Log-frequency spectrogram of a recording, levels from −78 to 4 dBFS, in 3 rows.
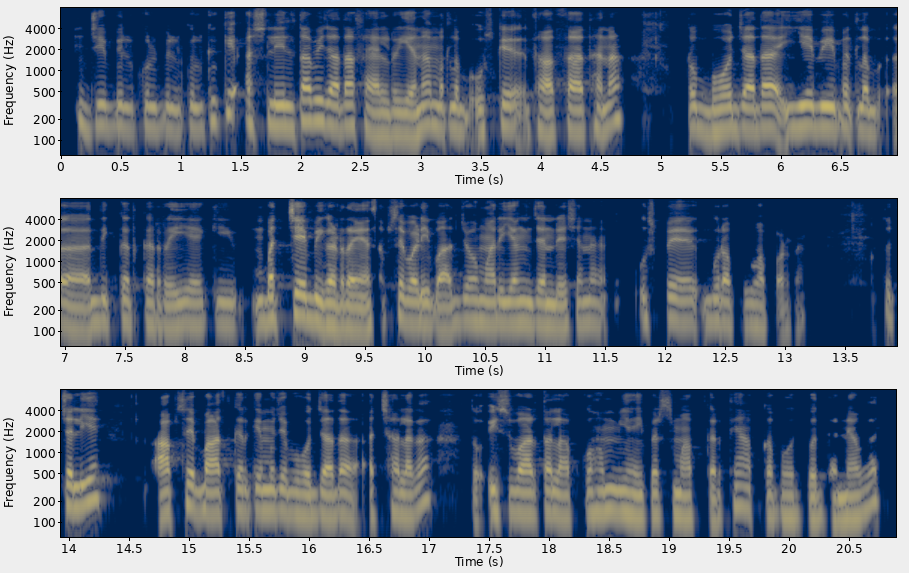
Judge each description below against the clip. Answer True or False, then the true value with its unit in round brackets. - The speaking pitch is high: False (140 Hz)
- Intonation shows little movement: False (3.2 semitones)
